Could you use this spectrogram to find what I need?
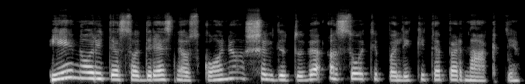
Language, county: Lithuanian, Vilnius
